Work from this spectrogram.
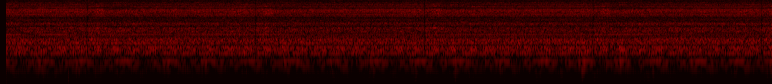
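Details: Midea room air conditioner running: steady, loud buzz with a harsh, many-toned ring.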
